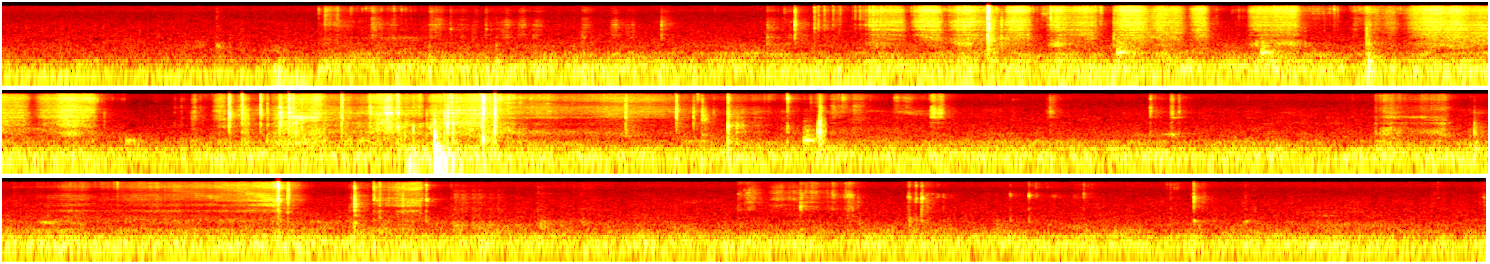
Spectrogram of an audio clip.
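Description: Snap-off craft knife blade cutting through a small block of modelling foam: scratchy, rasping cutting strokes in two spells of a few seconds each, a shorter spell later on, and light clicks of parts being handled in between.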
